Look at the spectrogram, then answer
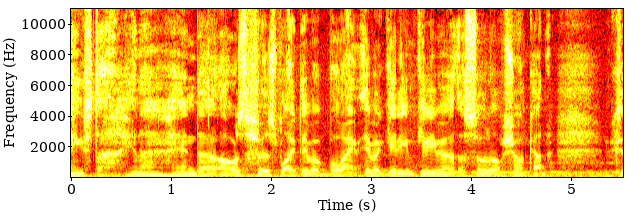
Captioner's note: stutters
